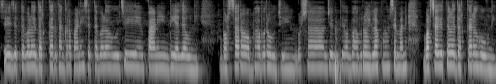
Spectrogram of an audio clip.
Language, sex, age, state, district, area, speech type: Odia, female, 30-45, Odisha, Cuttack, urban, spontaneous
